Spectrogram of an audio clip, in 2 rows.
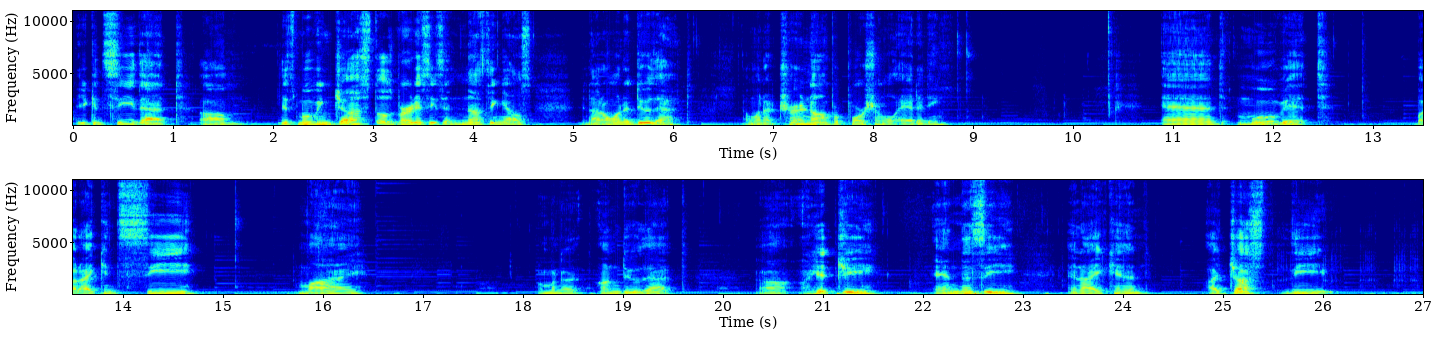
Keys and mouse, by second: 5.3 super+z, 8.8 click, 11.5-15.1 drag, 19.3 super+z, 21.2 g.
